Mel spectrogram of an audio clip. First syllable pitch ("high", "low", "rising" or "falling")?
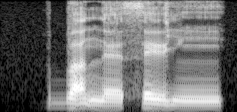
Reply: falling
